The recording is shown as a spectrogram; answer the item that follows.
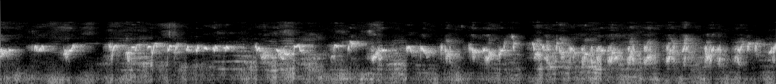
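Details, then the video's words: Yellow-vented bulbul giving a long, fluid outpouring of bubbly, slurred whistles, repeated phrases tumbling together with few pauses. "Suara Burung Trucukan"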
